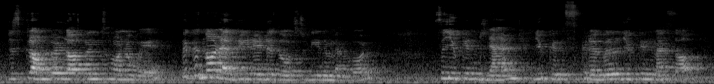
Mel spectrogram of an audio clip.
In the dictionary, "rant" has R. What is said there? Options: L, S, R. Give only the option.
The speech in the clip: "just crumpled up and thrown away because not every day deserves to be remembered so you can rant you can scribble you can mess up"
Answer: L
